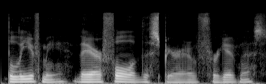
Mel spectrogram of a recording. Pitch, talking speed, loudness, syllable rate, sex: 110 Hz, 225 wpm, -17 LUFS, 6.9 syllables/s, male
